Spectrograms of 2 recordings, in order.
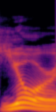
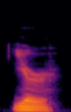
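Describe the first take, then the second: First: The word is said with a full vowel. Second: The word is said with a reduced vowel. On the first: "the word your doesn't tend to be pronounced your" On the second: "more of a throwaway word like your"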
